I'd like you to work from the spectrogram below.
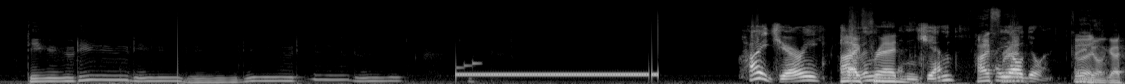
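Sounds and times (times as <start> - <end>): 
speech: 0.3 - 1.0, 7.5 - 11.2
telephone dial tone: 4.6 - 6.6.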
